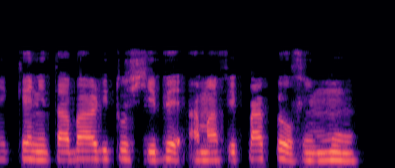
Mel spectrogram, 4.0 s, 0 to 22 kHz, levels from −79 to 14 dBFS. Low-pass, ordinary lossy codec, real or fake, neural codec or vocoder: 7.2 kHz; AAC, 32 kbps; real; none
